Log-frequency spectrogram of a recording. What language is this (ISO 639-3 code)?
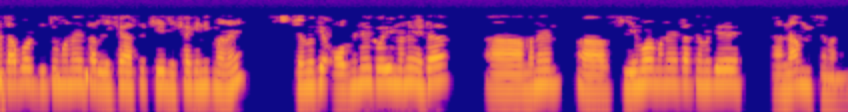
asm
